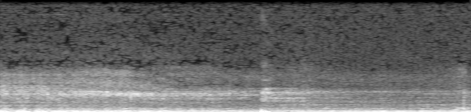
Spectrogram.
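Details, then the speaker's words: New Bosch Ascenta dishwasher, first test before panels and insulation fitted: low steady pump hum with soft water swishing, quiet and even; normal wash circulation. "So now I can hear circulation. Just turn on for a second. Here you go, turn it on again. So that's the water swooshing around."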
